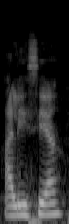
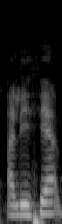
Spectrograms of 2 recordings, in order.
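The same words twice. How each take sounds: First: "Alicia" with an s or sh sound, no th; American pronunciation. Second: "Alicia" with a th for the c, Spanish-style; Spanish pronunciation. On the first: Exchange student showing what locals call them, "Alicia" without the Spanish th. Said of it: "here the people call me". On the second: Exchange student from Spain giving own name, "Alicia" with Spanish th. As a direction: say "Alicia" as ah-lee-THEE-ah. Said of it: "I pronounce Alicia". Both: Shown as a demonstration.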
